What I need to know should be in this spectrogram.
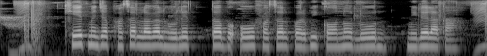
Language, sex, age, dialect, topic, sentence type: Bhojpuri, female, 36-40, Western, banking, question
